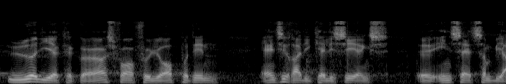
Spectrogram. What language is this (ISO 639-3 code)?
dan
